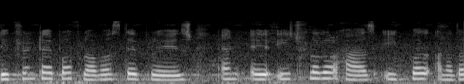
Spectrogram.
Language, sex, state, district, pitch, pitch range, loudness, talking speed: English, female, Chandigarh, Chandigarh, 235 Hz, 225-260 Hz, -17 LUFS, 180 wpm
